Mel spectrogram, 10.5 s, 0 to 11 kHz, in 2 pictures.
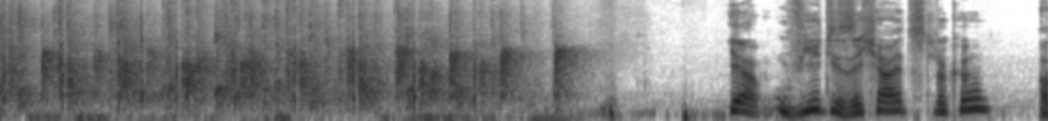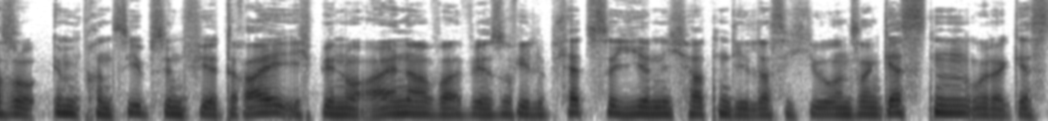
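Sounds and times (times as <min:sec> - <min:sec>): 
audience applause: 0:00.0 - 0:03.0
speech: 0:03.6 - 0:10.4.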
